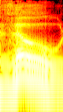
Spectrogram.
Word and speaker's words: though: O-U-G-H còn phát âm là O trong chữ though là tuy nhiên, dẫu vậy. GH come. T-H-O-U-G-H.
